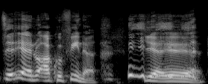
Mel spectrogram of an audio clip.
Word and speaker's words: Awkwafina: Awkwafina is how you pronounce it.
